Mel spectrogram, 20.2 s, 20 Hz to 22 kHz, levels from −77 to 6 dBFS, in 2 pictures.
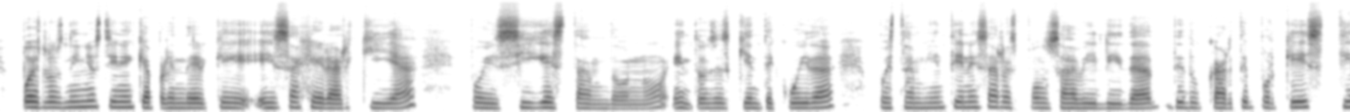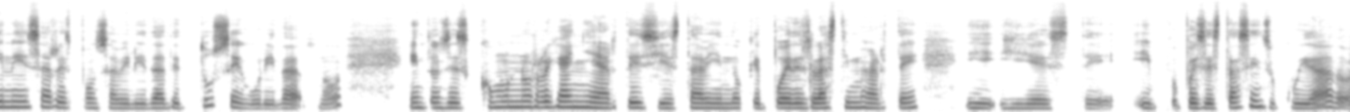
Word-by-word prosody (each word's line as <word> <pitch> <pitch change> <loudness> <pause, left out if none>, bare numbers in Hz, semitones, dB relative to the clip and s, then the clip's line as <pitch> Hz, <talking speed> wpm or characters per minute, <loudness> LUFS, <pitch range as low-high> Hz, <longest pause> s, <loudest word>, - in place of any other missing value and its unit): pues, 195 -1 +2
los 185 -1 -4
niños 205 +2 -1
tienen 195 -1 -1
que 190 - +1
aprender 170 -1 -3
que 180 -2 -4
esa 180 +2 +8
jerarquía, 170 - -2 0.4
pues, 170 -3 +1
sigue 185 0 +8
estando, 150 -4 +2
¿no? 150 +6 -10
Entonces, 170 0 -3
quien 170 -2 -5
te 170 - -6
cuida, 175 +4 -2 0.3
pues, 180 -2 -1
también 180 0 -8
tiene 190 0 -2
esa 200 +1 +2
responsabilidad 165 -2 +1
de 195 -3 -7
educarte, 175 +1 -4
porque 190 +1 -3
es 205 - +9
tiene 200 -1 -4
esa 200 -1 +5
responsabilidad 165 -3 -3
de 170 -1 -8
tu 245 +2 -7
seguridad, 155 - 0
¿no? - - -12 0.5
Entonces, 180 -1 0
¿cómo 195 +1 -8
no 200 0 -4
regañarte 195 -3 -1
si 170 -1 +5
está 170 +1 0
viendo 170 0 -7
que 170 0 -9
puedes 170 0 -2
lastimarte 175 +1 -2 0.3
y 170 -1 -8
y, 160 0 -9
este 155 -2 -5
y, 170 - -8
pu - - -17
pues, 170 -1 +3
estás 180 +6 +3
en 215 - -5
su 165 -5 -3
cuidado, 165 +3 -4
175 Hz, 155 wpm, -28 LUFS, 165-190 Hz, 0.5 s, es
